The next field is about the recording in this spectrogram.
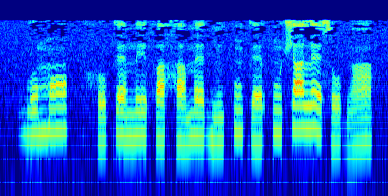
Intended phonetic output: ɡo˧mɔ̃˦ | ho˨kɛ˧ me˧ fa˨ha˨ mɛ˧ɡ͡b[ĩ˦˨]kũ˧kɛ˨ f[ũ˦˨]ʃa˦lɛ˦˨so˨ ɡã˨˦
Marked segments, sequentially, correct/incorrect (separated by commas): incorrect, incorrect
